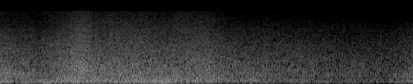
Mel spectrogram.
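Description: Stormy ocean surf in freezing conditions roars as a dense, unbroken wash of crashing waves and wind, loud and close throughout with no voices.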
